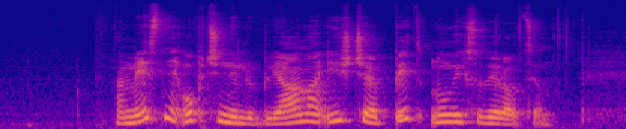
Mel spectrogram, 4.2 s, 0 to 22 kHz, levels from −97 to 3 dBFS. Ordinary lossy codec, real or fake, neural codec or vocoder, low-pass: none; real; none; 19.8 kHz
